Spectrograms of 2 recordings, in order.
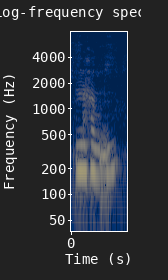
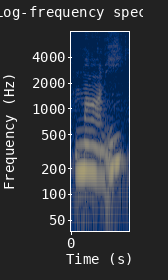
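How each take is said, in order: First: The name is said the American way. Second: The name is said the Irish way. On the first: "she's in America and I know she may say it as Mahoney" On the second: "I would call her Marnie"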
